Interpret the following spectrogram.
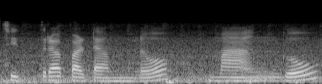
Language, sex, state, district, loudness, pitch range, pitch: Telugu, female, Andhra Pradesh, Sri Satya Sai, -16 LUFS, 155-185 Hz, 160 Hz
